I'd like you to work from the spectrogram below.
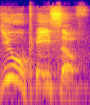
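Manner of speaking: high mock-angry dad, cut off mid-insult. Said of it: "he was like".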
